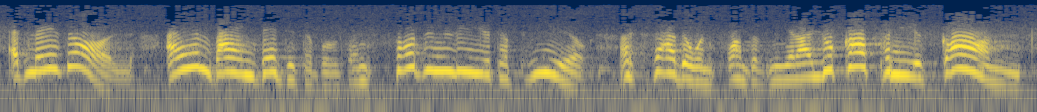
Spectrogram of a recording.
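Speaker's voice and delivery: dramatic tale in a put-on French accent; phony French accent. French guest recounts seeing Bluebeard to the boarders, phony French accent. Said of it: "My phony French accent".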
